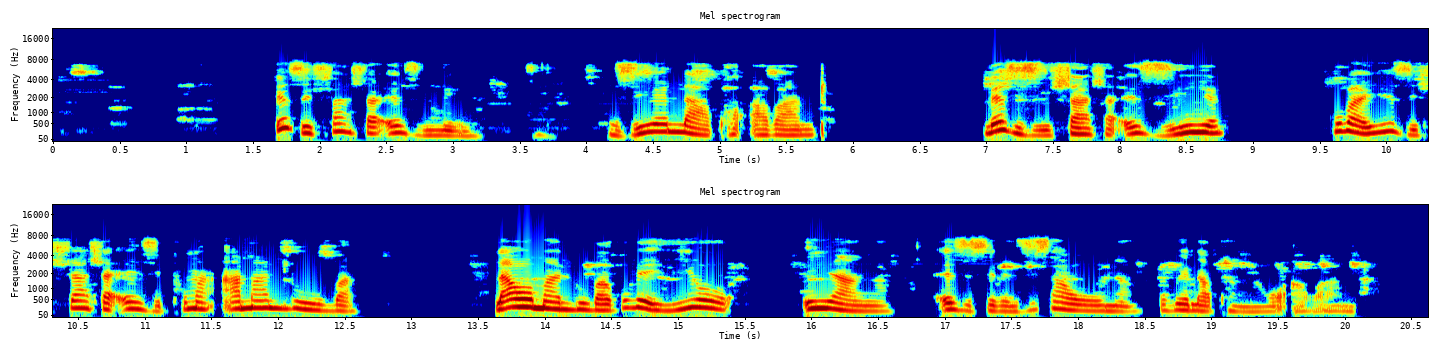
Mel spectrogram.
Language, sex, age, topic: North Ndebele, male, 25-35, health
